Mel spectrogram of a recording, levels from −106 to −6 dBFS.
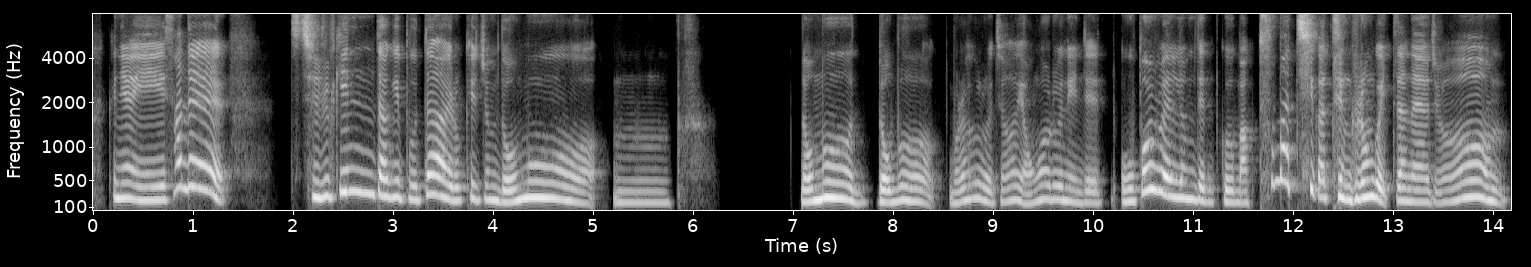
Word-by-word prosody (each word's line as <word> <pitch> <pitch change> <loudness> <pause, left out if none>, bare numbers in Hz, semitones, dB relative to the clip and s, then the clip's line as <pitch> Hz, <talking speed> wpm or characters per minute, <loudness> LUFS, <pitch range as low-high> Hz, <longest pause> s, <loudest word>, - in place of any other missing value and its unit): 그냥 230 -1 0
이 200 0 0
산을 380 - +1 0.6
즈 245 -2 +1
즐긴다기보다 265 -4 +1
이렇게 200 +2 -3
좀 205 -1 -2
너무 205 -2 +1 0.2
음 170 -1 -10 1.3
너무 205 -1 +3
너무 180 -1 -1
뭐라 185 +5 -5
그러죠? 195 -2 -5
영어로는 205 +6 -4
인제 165 -1 -8
overwhelmed 240 - +2
됐고 180 -2 -3
막 165 -1 -7
too 470 - -6
much 455 -6 +3
같은 245 -2 +2
그런 235 +5 +4
거 235 - +5
있잖아요, 185 -2 -3
좀. 195 +3 -1
205 Hz, 275 characters per minute, -22 LUFS, 180-245 Hz, 1.3 s, 거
